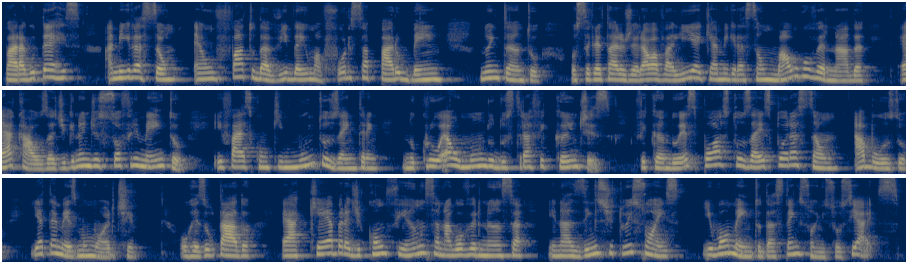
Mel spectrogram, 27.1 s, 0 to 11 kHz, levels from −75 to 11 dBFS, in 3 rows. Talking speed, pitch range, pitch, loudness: 155 wpm, 175-225 Hz, 190 Hz, -21 LUFS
